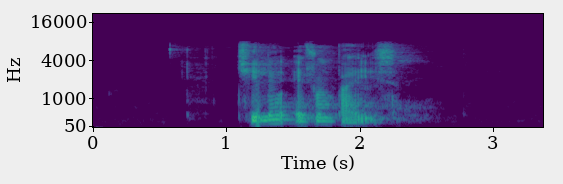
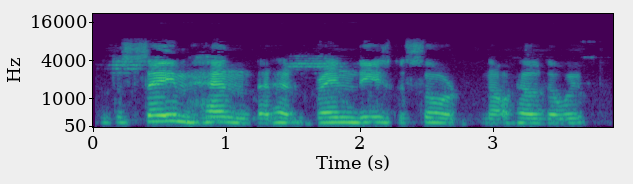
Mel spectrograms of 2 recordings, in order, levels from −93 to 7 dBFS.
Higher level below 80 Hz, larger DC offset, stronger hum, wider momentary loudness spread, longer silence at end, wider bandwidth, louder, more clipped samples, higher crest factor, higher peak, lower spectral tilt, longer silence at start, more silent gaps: second, -70 dBFS vs -64 dBFS; neither; neither; first, 23 LU vs 12 LU; first, 1 s vs 0.2 s; about the same, 8.2 kHz vs 8.4 kHz; second, -37 LUFS vs -24 LUFS; neither; about the same, 20 dB vs 18 dB; second, -20 dBFS vs -6 dBFS; second, -3.5 dB/octave vs -5 dB/octave; first, 1.1 s vs 0.05 s; neither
